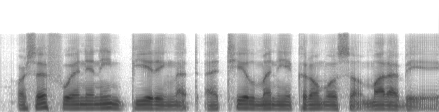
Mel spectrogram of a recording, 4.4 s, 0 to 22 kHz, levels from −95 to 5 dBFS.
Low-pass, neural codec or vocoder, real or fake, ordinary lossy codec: 7.2 kHz; codec, 16 kHz, 0.2 kbps, FocalCodec; fake; none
